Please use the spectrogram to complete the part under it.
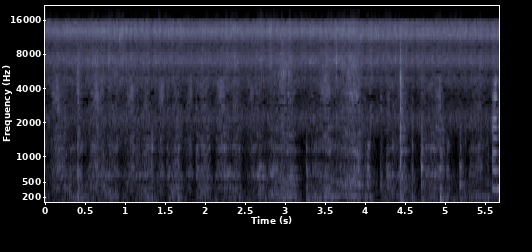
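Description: A spoon stirs minestrone soup in a pot, making soft repeated scraping and rubbing sounds over a continuous background hiss.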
